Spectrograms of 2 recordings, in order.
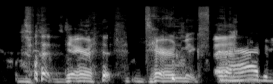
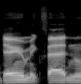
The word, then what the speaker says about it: Darren McFadden: you offline earlier jeff it rhymes with karen mcgladden and that was uh darren mcfadden well and it's not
